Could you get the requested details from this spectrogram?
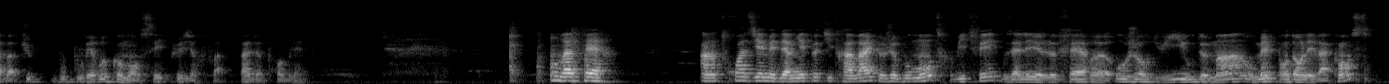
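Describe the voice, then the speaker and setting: A man teaching young children a spelling dictation, speaking gently and encouragingly and sounding out letters slowly. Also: mid-range voice, roomy sound. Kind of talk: slow, patient dictation lesson for young children.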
